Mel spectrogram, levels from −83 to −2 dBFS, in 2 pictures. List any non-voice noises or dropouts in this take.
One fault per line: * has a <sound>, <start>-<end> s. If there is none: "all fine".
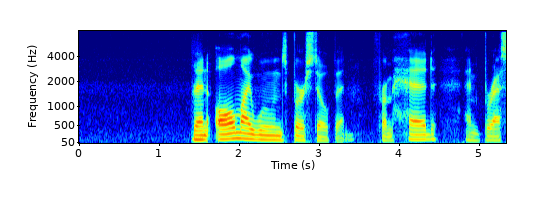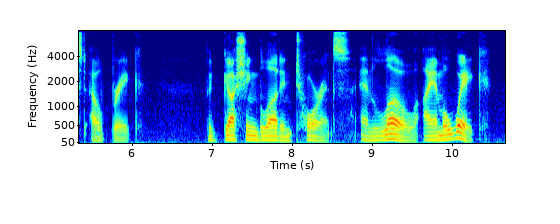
all fine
